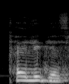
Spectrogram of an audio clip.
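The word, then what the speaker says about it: phthalic: तो इसको हम कहेंगे थैलिक्स इड थैलिक्स इड ठीक है पीएच साइलेंट होता है पढ़ेंगे क्या थैल एसिड आइसोमर इसका दूसरा नाम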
